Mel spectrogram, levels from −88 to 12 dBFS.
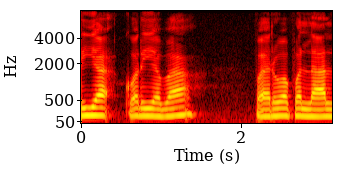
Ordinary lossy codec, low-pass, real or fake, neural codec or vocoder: none; none; real; none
